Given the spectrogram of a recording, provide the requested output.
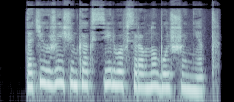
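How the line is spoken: Dejected self-reassurance. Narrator (Russian): уныло уверил он себя

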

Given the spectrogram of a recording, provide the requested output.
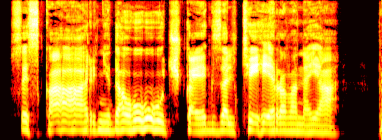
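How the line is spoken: Grumbling. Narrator (Russian): проворчал Бордодым

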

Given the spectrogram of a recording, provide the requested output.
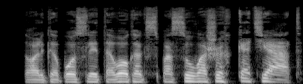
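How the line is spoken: Hissed reply. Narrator (Russian): зашипела в ответ Щербатая

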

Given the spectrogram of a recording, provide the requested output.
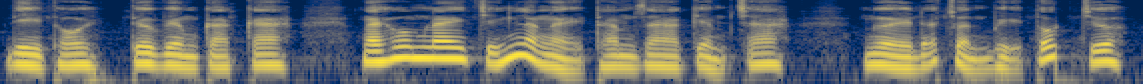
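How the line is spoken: Shy smiling speech. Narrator (Vietnamese): Khuôn mặt nhỏ yêu kiều có chút đỏ lên, Huân Nhi hé miệng mỉm cười nói

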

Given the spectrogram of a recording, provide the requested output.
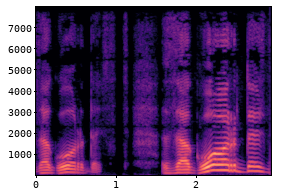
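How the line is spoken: Muttering to himself. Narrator (Russian): бормотал он сам с собою

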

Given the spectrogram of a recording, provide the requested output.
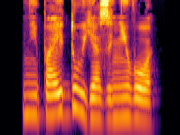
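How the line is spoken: Through gritted teeth. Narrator (Russian): сквозь зубы проговорила Настя

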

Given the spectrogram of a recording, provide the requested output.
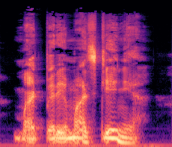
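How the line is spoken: Barked by old man. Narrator (Russian): рявкнул дедуля

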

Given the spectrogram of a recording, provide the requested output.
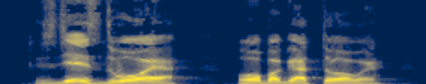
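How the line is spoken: Shout. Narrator (Russian): выкрикнул Петр

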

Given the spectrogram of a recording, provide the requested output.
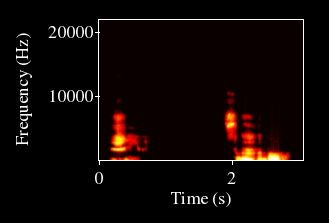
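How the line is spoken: Breathed out in relief. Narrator (Russian): выдохнул Вадим

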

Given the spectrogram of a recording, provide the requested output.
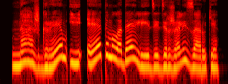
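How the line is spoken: Loud answer. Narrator (Russian): ответила та также громко

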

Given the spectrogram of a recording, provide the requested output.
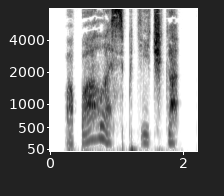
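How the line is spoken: Whispered. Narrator (Russian): прошептал он

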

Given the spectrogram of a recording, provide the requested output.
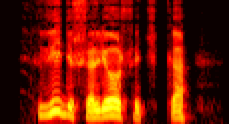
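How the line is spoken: Nervous laugh. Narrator (Russian): нервно рассмеялась вдруг Грушенька

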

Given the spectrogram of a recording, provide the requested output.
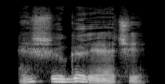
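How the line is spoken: Joyful hungry mumble. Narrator (Russian): радостно пробормотал голодный мужчина

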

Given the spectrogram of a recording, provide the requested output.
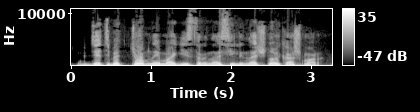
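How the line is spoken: Indignant inquiry. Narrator (Russian): возмущенно осведомился

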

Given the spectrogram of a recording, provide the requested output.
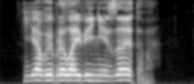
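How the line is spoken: Growling. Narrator (Russian): рыкнул Макс

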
